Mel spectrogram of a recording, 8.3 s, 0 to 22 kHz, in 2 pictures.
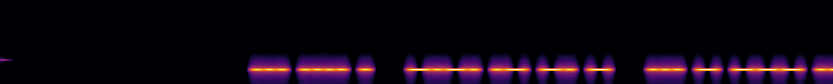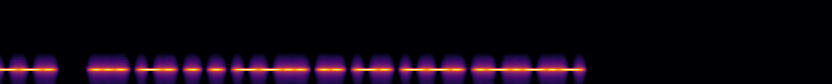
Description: Morse code, heard as a keyed tone, about 40 wpm, 700 Hz. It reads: SHE CANT STOP SNEEZING.
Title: Easy Phrases 40wpm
